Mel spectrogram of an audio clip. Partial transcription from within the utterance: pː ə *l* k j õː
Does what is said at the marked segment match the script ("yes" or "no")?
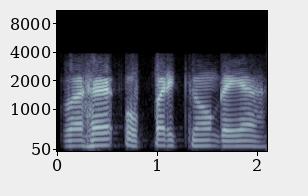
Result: no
